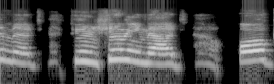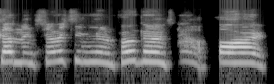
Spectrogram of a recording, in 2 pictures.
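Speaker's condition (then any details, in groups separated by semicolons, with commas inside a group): Cerebral palsy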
